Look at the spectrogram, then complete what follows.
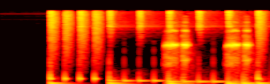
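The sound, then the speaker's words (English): A frog croaks loudly, starting with four quick separate croaks and then breaking into a fast, steady string of rattling croaks, with no talking. “F is for frog.”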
